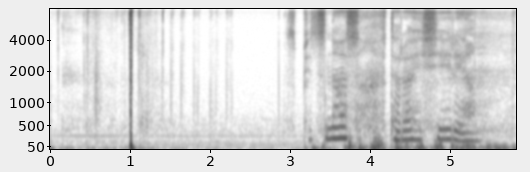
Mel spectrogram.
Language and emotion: Russian, sad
